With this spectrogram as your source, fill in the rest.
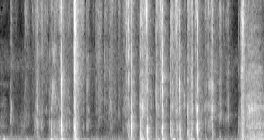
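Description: A deck of cards is shuffled during a solo tabletop board game session, quiet crisp riffling and snapping bursts in an irregular rhythm, close but soft, with no talking.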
